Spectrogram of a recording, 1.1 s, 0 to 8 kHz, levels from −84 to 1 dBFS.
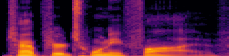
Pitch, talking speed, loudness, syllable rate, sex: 120 Hz, 155 wpm, -19 LUFS, 4.8 syllables/s, male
